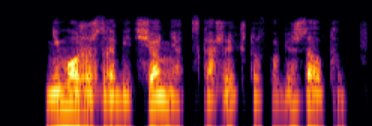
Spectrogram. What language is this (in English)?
Belarusian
